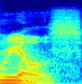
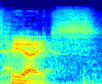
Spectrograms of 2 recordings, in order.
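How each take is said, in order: First: The word is said like English 'reals'. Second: The word is said with an 'ice' ending. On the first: The speaker calls it wrong. "Americans say Brazilian reals" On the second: The speaker calls it right. "but it's reais"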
